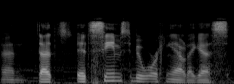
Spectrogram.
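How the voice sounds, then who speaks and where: A man's voice: mid-range voice, lively intonation, normal speed, pushed and bright, faint music behind. A man talking casually as a team coach, explaining his strategy in a rambling way full of ums and uhs.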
